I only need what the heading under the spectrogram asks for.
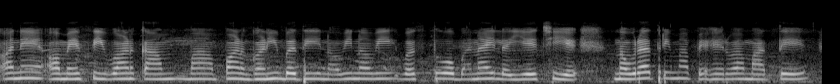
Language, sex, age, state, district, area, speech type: Gujarati, female, 18-30, Gujarat, Valsad, rural, spontaneous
